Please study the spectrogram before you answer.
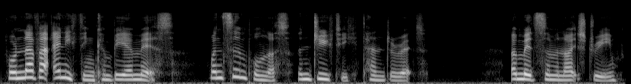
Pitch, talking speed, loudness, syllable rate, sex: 245 Hz, 150 wpm, -19 LUFS, 5.0 syllables/s, female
